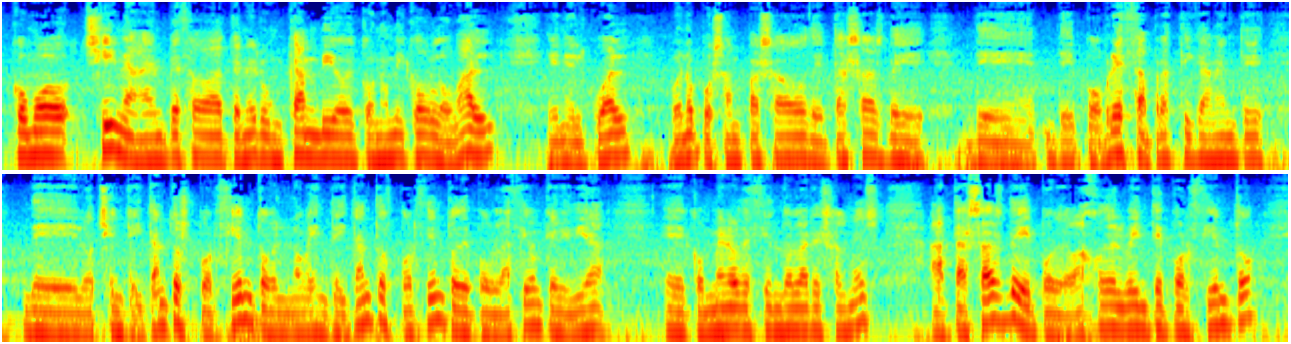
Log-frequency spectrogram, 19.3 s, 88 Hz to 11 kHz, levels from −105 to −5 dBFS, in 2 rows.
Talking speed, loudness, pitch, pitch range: 175 wpm, -24 LUFS, 115 Hz, 105-125 Hz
